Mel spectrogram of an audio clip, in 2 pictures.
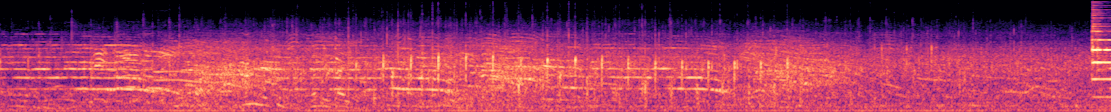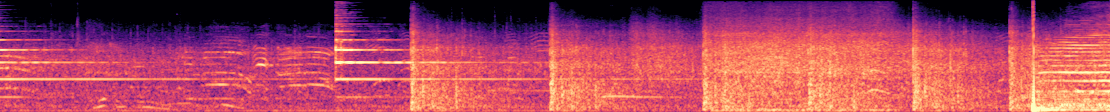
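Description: A crowd singing a hymn, then two sudden loud strikes about three and a half seconds apart, each ringing on at a steady pitch as it fades. Several sharp bangs and a long crackling hiss follow, like fireworks set off as the procession arrives.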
